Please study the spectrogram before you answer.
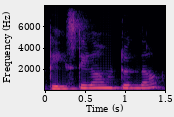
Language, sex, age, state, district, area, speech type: Telugu, female, 45-60, Andhra Pradesh, N T Rama Rao, rural, spontaneous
